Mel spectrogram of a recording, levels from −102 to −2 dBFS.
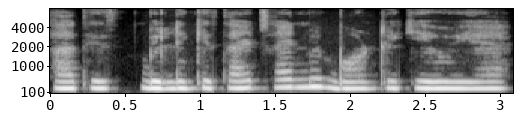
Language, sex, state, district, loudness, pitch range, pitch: Hindi, female, Jharkhand, Ranchi, -15 LUFS, 235-245 Hz, 235 Hz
